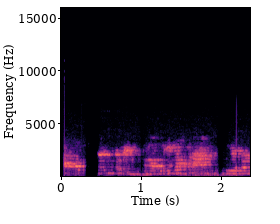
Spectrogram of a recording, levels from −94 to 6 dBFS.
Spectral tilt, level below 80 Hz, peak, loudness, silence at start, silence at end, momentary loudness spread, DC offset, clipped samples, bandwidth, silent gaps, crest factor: -1.5 dB/octave; -74 dBFS; -18 dBFS; -31 LUFS; 0.05 s; 0 s; 3 LU; under 0.1%; under 0.1%; 5.6 kHz; 0.38-0.42 s; 14 dB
